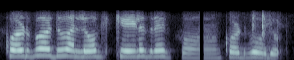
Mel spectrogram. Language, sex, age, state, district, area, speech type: Kannada, female, 18-30, Karnataka, Chikkaballapur, rural, conversation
